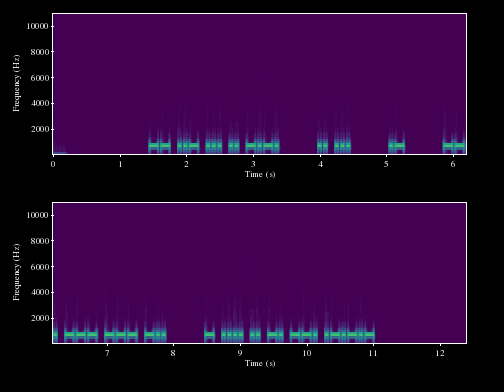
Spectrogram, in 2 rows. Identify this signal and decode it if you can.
Morse code, heard as a keyed tone, about 28 wpm, 700 Hz. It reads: MUSIC IS A GOOD THING.
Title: 2x Word-Spacing - Sentences from Top 300 Words - 28wpm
